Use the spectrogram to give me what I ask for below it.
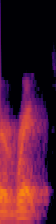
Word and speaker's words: read: in past se escribe igual, pero se lee red.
